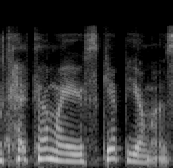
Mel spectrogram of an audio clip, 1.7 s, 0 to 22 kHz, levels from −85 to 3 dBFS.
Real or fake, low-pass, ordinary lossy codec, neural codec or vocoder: real; 9.9 kHz; Opus, 16 kbps; none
